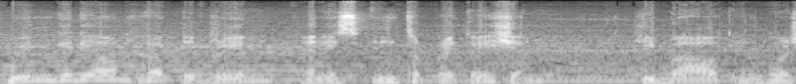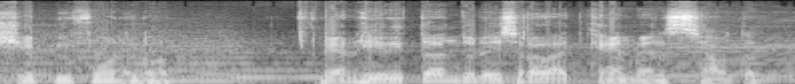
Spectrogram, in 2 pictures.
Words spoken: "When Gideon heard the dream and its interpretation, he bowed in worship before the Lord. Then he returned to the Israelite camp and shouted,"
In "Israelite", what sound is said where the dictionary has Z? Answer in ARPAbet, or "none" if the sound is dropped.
S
